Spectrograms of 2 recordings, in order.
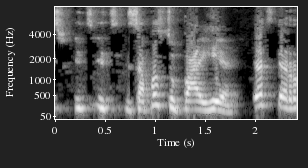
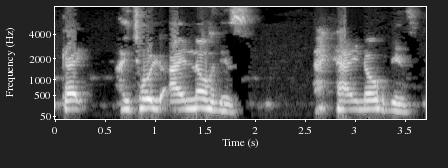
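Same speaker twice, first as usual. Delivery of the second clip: normal talking voice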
